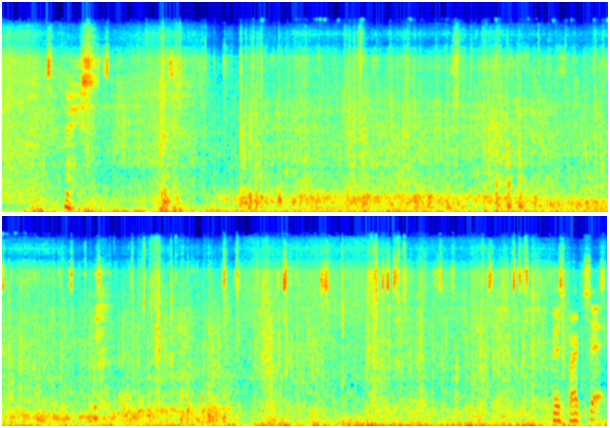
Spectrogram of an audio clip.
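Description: Bike tyres crunch over a dirt trail.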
